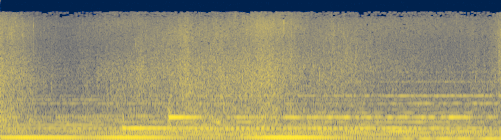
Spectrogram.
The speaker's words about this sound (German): Und das Meer hat ganz leichte, kleine Wellen.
